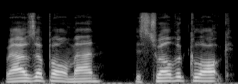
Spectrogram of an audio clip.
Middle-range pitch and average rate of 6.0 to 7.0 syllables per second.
No: medium, 145 Hz; 5.0 syllables/s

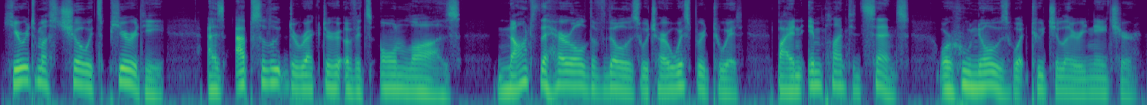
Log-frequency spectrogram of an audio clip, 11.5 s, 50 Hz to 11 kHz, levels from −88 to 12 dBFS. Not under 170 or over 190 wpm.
Yes: average, 175 wpm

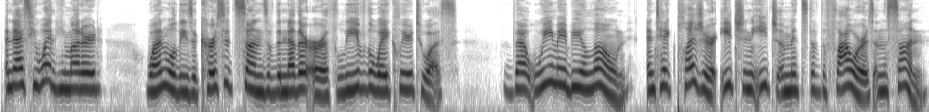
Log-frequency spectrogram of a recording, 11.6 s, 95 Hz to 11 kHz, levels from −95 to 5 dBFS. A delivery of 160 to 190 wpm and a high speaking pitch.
No: average, 200 wpm; high, 245 Hz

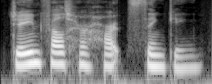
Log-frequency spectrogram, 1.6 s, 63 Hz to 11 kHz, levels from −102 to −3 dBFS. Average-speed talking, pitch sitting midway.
No: average, 190 wpm; high, 200 Hz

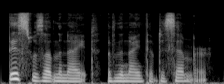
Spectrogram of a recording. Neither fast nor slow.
No: fast, 270 wpm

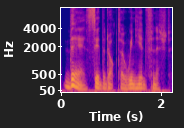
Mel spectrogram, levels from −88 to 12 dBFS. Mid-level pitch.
No: low, 100 Hz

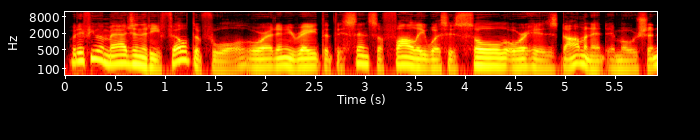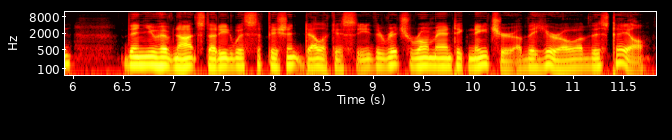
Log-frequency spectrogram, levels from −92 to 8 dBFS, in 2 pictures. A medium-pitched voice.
No: low, 120 Hz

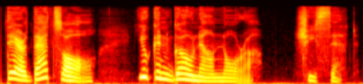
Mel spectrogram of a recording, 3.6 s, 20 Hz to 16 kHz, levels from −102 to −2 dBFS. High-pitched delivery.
Yes: high, 205 Hz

